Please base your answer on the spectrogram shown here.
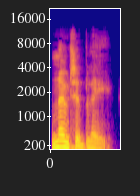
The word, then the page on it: notably: British English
